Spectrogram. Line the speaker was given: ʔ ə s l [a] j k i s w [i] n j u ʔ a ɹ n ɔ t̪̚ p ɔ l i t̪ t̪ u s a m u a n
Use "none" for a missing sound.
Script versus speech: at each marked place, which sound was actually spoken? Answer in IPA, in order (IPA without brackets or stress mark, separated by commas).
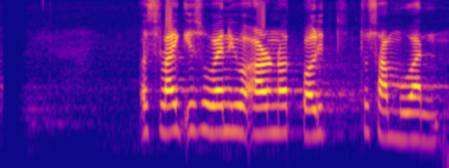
a, ɛ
